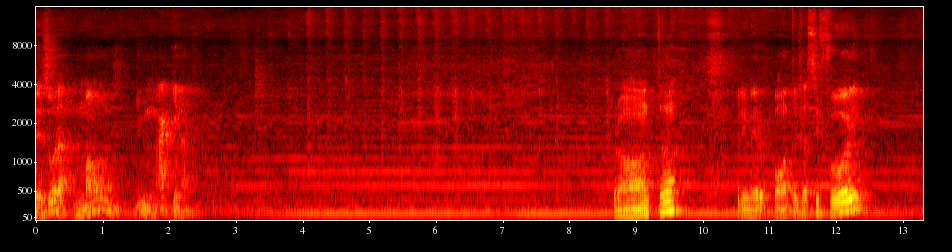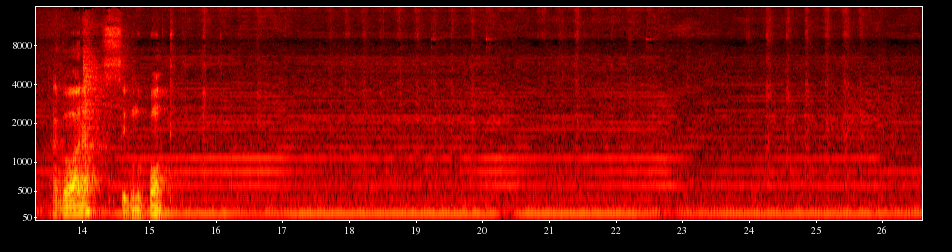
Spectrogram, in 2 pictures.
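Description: Hair clippers buzz steadily.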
